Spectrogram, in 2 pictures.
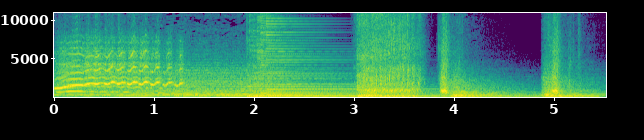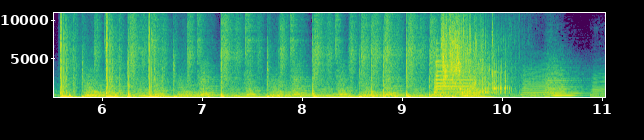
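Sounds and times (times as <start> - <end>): cartoon horse whinny: 0.0 - 1.4
background music: 0.0 - 11.0.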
